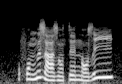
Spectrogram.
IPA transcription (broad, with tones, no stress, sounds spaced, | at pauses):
f ɔ˧ ŋ ɨ˦ z aː˨ z ɔ̃˨ t e˧ n ɔ˨ z iː˦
